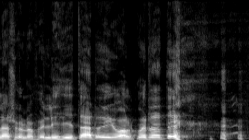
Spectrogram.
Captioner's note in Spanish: ríe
